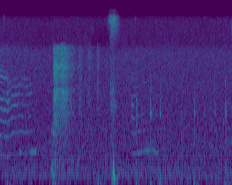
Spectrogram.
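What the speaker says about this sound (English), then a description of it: "Can't tell if that was a baby or your cat. It's my cat." A house cat lets out a couple of faint, wavering meows in the background of a quiet room, with a sharp click partway through.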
